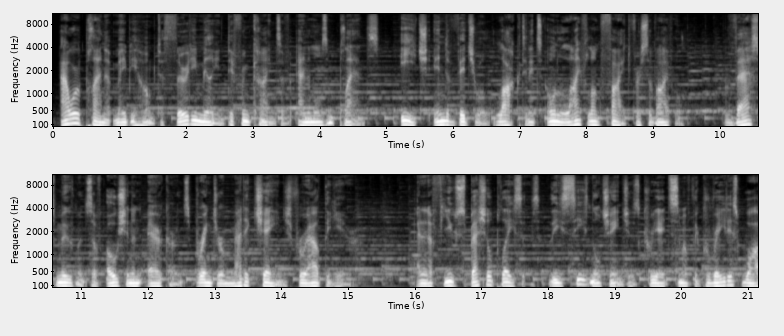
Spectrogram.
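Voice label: Documentary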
